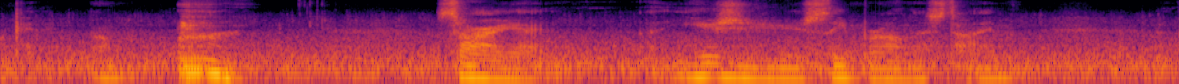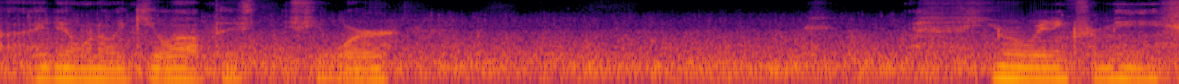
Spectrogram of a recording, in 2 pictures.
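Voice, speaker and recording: A man playing a gentle, guilt-ridden serial killer boyfriend and father in an intimate ASMR roleplay, speaking softly and hesitantly, with apologies. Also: medium pitch, gravelly, heavy background noise. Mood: apologetic, caring. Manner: hesitant, halting, apologetic, soft-spoken.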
